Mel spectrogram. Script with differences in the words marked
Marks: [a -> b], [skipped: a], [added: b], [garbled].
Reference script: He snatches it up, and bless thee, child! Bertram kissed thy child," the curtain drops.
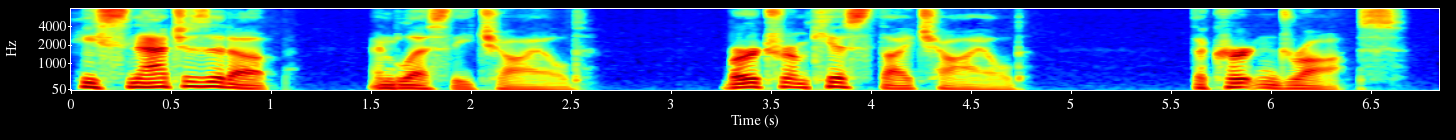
He snatches it up, and bless thee, child! Bertram kissed thy child," the curtain drops.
